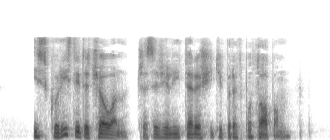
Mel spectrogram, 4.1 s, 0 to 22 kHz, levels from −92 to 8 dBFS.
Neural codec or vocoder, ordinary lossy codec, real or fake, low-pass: codec, 16 kHz, 1 kbps, X-Codec, WavLM features, trained on Multilingual LibriSpeech; AAC, 32 kbps; fake; 7.2 kHz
